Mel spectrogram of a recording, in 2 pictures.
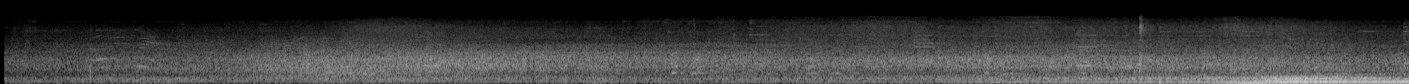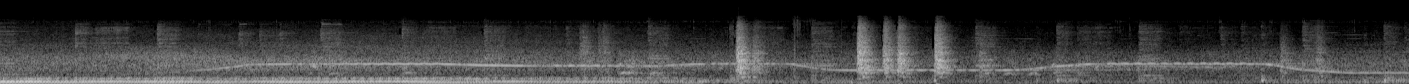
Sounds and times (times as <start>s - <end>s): Traffic noise, roadway noise: 0.0s - 28.1s
Speech: 0.8s - 1.8s.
